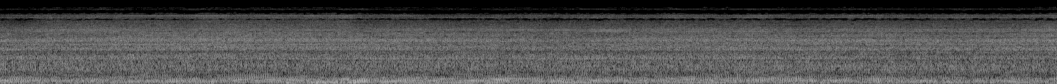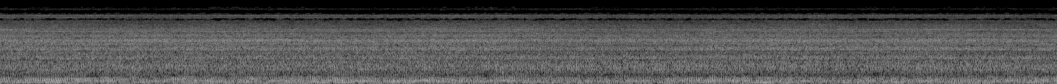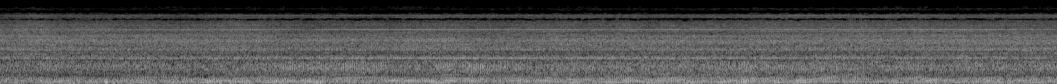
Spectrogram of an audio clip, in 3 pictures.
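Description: de Havilland Canada DHC-6 Twin Otter's two Pratt & Whitney PT6A turboprop engines idling with the propellers turning: a steady propeller drone under a constant high turbine whine.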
